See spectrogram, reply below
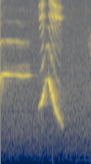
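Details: A pet African grey parrot whistles a long level tone, then a short rising-and-falling whistled slur, in a quiet indoor setting.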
